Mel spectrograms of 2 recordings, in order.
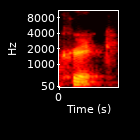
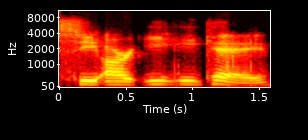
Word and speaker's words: creek: from a local brewery you think it's creek and not crick just just to clarify yes it's c-r-e-e-k pronounced creek well i'm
